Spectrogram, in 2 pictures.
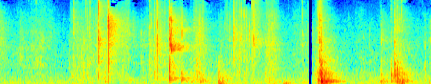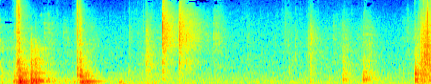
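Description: Hands squishing and kneading sticky glitter slime, making a string of short wet pops and squelches, with a few louder dull thuds in the middle as it is pressed against the table.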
